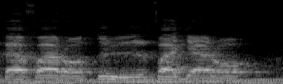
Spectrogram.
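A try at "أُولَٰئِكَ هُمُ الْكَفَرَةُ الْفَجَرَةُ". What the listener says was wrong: kafaratul fajarah, roknya ditebalkan nih.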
